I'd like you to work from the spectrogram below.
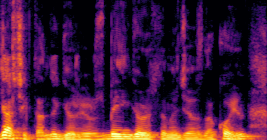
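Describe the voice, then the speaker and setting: Audible room echo surrounds a man talking at a very fast pace. His voice is medium in pitch, with a dark, mellow tone. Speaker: neuroscience educator. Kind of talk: educational monologue. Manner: conversational.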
